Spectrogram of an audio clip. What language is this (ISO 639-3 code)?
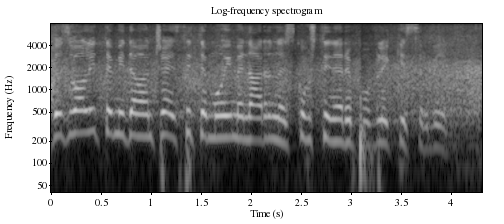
srp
